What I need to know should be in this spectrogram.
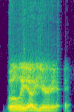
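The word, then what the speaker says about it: Julio Urías: Am I saying that right? I don't do a lot of scouting reports on Dodgers baseball throughout the year, but Julio Urias. You got it.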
